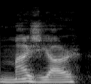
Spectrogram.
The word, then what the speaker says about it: Magyar: Now, if you want to pronounce it correctly, Magyar.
